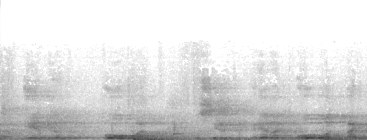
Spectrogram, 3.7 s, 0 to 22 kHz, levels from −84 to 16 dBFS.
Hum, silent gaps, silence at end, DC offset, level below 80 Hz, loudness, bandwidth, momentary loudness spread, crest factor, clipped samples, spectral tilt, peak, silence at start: none; none; 0 s; under 0.1%; -42 dBFS; -22 LUFS; 12 kHz; 10 LU; 16 dB; under 0.1%; -6.5 dB/octave; -4 dBFS; 0 s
